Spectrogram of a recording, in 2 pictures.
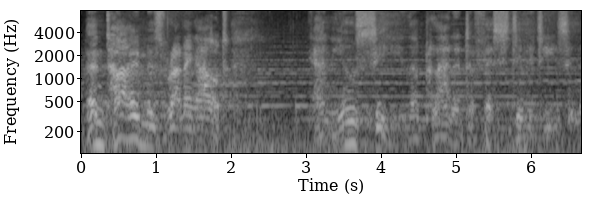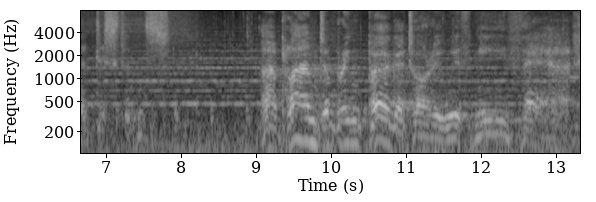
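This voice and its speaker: An actor playing a grim, fatalistic game villain obsessed with destruction, speaking with slow, theatrical menace in a gravelly voice. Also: male voice, low-pitched, full character voice. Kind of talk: dramatic video game voice acting. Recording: roomy echo under game music.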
